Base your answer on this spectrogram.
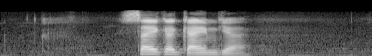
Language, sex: English, male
